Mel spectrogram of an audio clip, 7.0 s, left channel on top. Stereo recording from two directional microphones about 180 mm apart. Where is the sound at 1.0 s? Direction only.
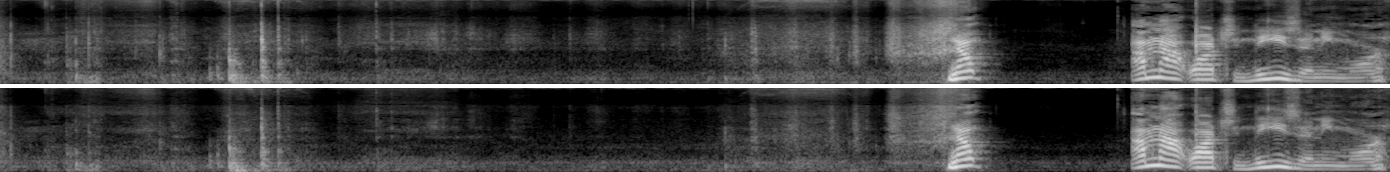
10° right (ahead or behind).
